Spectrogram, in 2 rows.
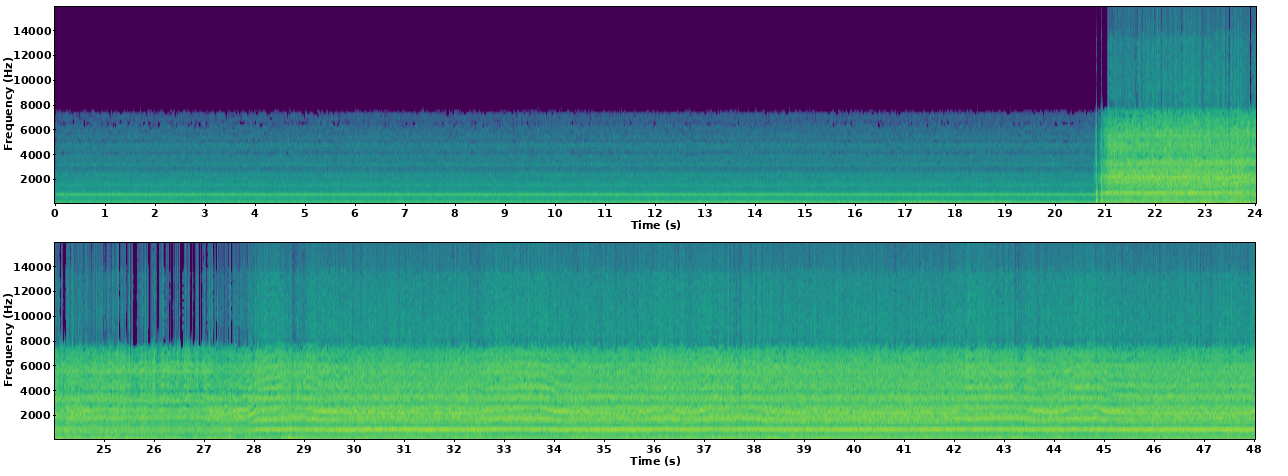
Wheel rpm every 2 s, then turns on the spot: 0, 0, 0, 0, 0, 0, 0, 0, 0, 0, 50, 160, 160, 160, 210, 210, 220, 210, 220, 220, 210, 230, 220, 210.
none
